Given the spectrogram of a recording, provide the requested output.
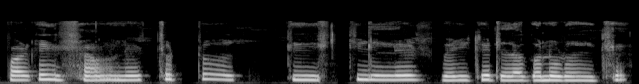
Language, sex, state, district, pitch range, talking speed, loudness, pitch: Bengali, male, West Bengal, Cooch Behar, 195-215 Hz, 65 wpm, -16 LUFS, 205 Hz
